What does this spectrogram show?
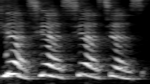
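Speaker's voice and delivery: excited. A narrator's reading. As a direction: jump at the offer like a thrilled kitten. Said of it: "He is excited and says".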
